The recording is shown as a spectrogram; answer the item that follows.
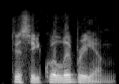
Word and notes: disequilibrium: American English

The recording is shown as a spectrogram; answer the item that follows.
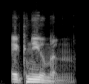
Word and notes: ichneumon: British English

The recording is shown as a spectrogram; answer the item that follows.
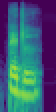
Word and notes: peddle: Indian

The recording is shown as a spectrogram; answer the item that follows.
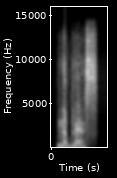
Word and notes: noblesse: Indian

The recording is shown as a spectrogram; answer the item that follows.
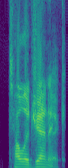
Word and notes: telegenic: American English

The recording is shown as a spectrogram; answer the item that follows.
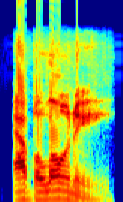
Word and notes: abalone: American English

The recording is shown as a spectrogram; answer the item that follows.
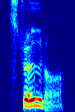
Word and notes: strudel: British English

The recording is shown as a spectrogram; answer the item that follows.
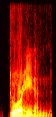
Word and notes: Dorian: American English

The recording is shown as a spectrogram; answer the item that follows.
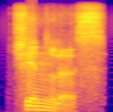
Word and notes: chinless: British English

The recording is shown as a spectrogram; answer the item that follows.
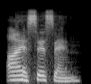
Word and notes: ISSN: Indian

